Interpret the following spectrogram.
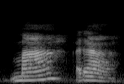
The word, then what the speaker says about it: maracujá: Por exemplo, maracujá, última sílaba é a mais forte.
